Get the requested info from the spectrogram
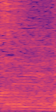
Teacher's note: जेव्हा अनुस्वार पहिला लागलेला असतो तेव्हा ह सोबत घ चा उच्चारण पण येतो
